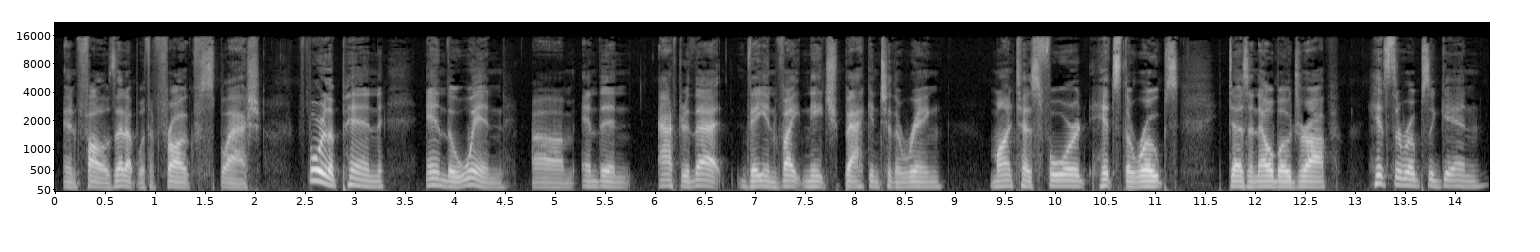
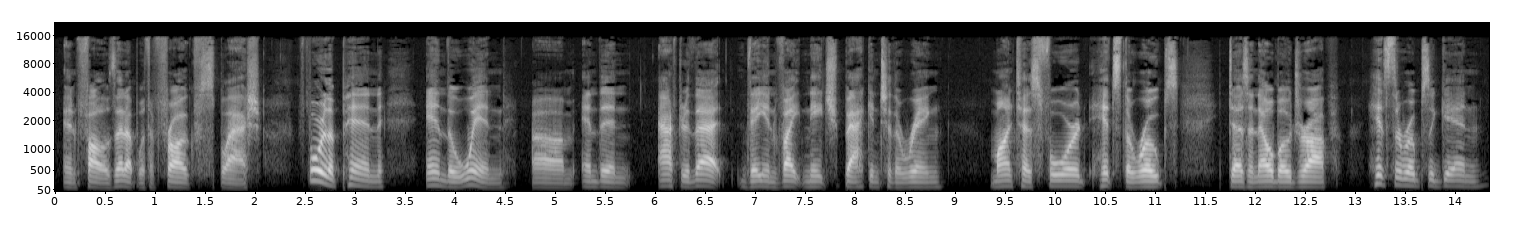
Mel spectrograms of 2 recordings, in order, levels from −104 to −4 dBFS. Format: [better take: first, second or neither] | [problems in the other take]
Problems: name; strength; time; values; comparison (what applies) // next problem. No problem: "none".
first | thin; very; fading below 750 Hz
